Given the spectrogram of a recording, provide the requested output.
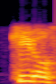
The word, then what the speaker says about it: Quito: Okay, his name is Keto Swan. Keto is spelled Quito.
